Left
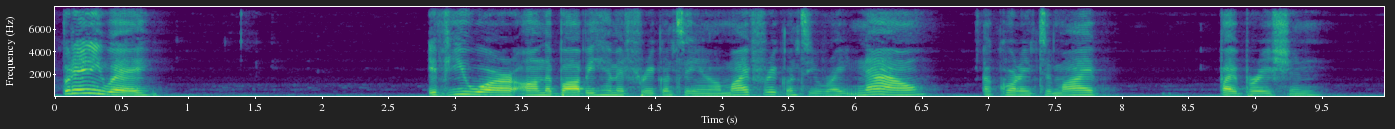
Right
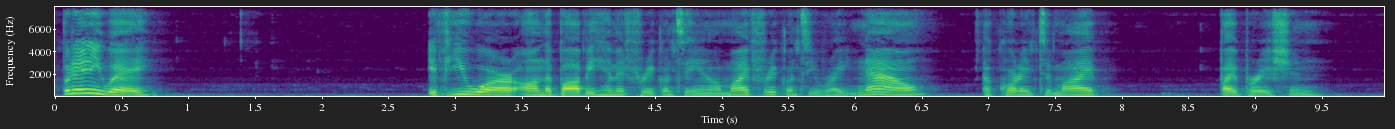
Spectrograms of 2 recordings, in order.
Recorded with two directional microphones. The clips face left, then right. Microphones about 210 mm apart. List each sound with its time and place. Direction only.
0.0 s speech: 25° right (ahead or behind)
2.7 s speech: 30° right (ahead or behind)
